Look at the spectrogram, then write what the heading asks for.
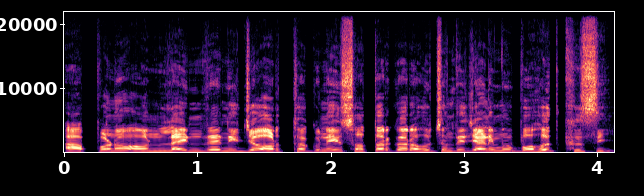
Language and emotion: Odia, happy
